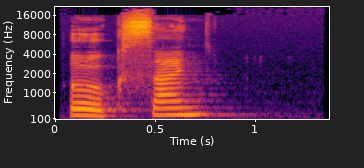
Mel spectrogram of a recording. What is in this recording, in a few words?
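"ӧксань", Komi, female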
